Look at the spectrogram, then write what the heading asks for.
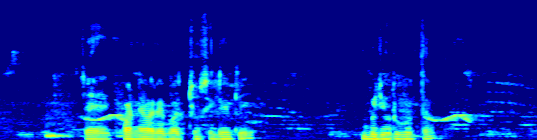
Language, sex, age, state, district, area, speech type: Hindi, male, 30-45, Uttar Pradesh, Chandauli, rural, spontaneous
